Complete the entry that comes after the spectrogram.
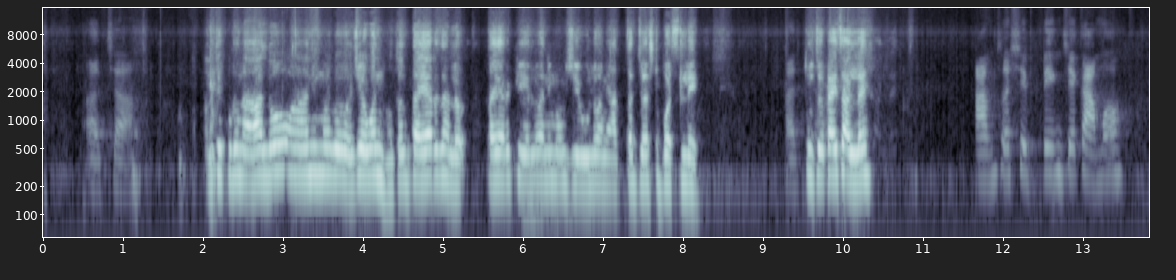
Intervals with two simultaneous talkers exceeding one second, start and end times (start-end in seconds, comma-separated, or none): none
